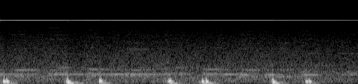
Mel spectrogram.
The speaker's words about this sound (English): All I could hear was a wash of white noise, my own tinnitus in my ears, and the sound of my heart hammering in my chest.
